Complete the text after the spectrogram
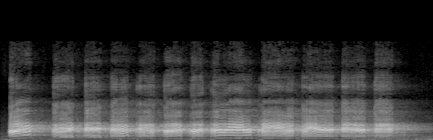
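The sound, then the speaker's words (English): A duck call blown loudly, imitating a duck's quack in a rapid run of about a dozen raspy, nasal quacks with brief gaps, no voices. “All right, so demonstrate for us this morning the difference between a duck call and a goose call, because, I mean, the world is dying to know.”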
